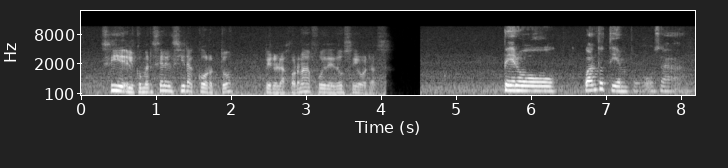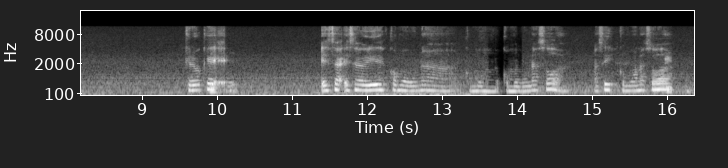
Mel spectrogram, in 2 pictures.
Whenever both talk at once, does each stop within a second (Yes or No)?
Yes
